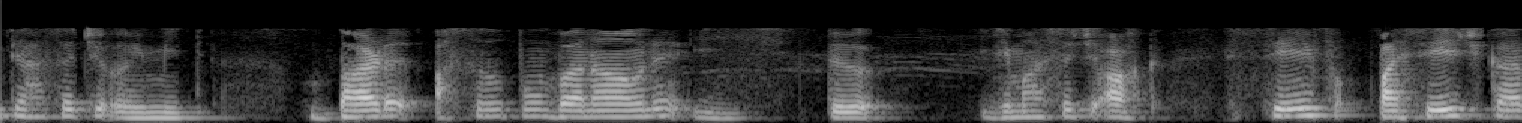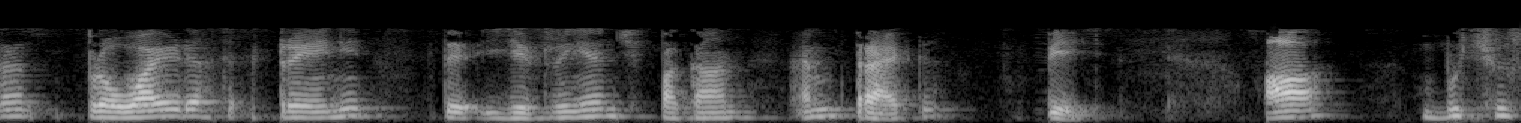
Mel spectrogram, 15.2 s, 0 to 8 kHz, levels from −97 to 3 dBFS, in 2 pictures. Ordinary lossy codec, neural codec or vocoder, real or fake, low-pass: AAC, 16 kbps; none; real; 7.2 kHz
